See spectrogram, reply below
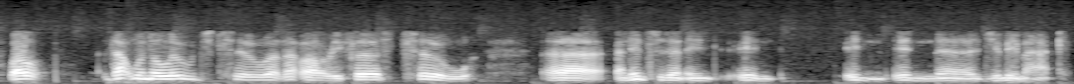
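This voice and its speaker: A man with a low voice and a husky edge chats as an interview guest. He stumbles and repeats words as he explains himself. The line is thin and phone-like, with very little room sound. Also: fairly even intonation, unhurried, no room sound. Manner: hesitant, stammers over repeated words. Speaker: guest author. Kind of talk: casual interview chat.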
